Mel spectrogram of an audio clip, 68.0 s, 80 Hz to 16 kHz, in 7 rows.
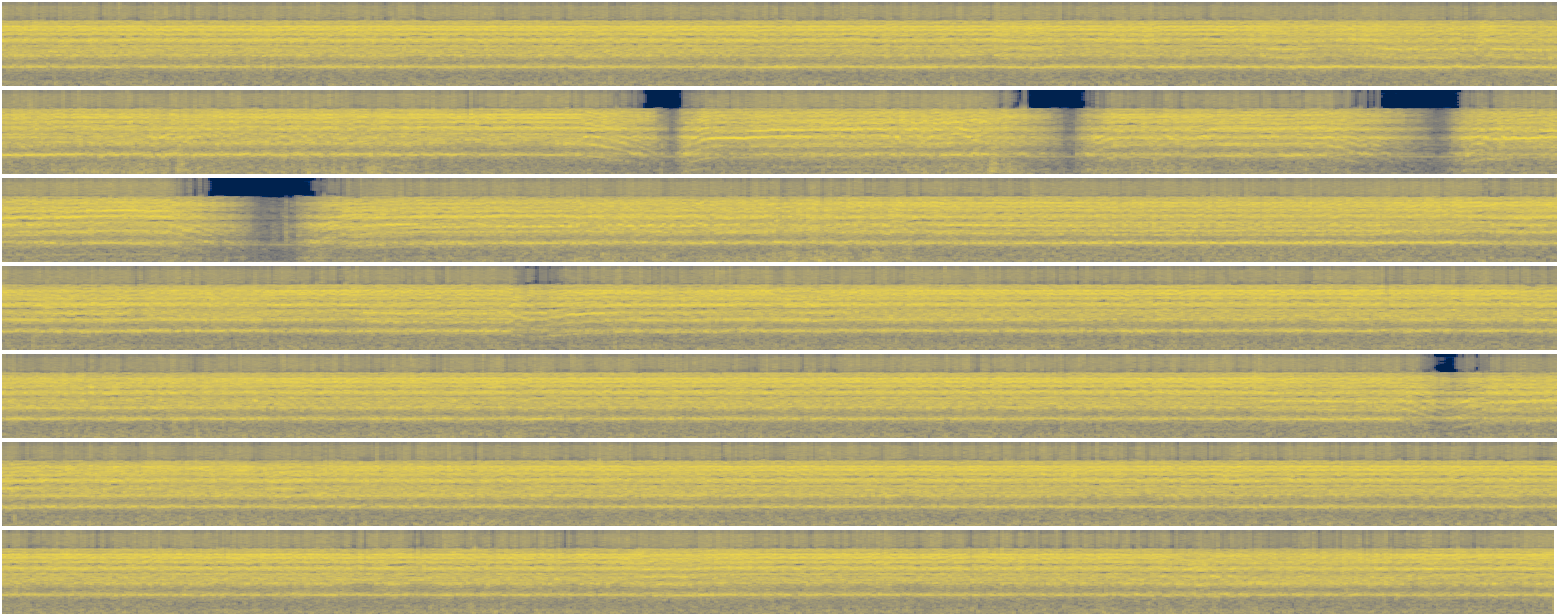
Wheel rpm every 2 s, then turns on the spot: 230, 230, 230, 230, 220, 230, 190, 170, 150, 120, 130, 200, 220, 210, 220, 220, 210, 230, 230, 230, 230, 230, 230, 210, 200, 230, 230, 230, 230, 230, 230, 230, 230, 230.
none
